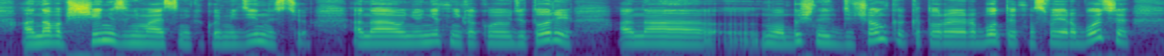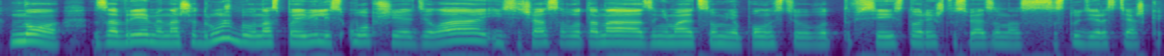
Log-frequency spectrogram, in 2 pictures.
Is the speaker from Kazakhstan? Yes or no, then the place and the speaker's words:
no; Donetsk Oblast, Ukraine; moved away as an adult; also born or lived in Crimea; now in Moscow, Russia; Я украинка, я родилась, короче, я родилась на Украине, я выросла в Донецкой области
